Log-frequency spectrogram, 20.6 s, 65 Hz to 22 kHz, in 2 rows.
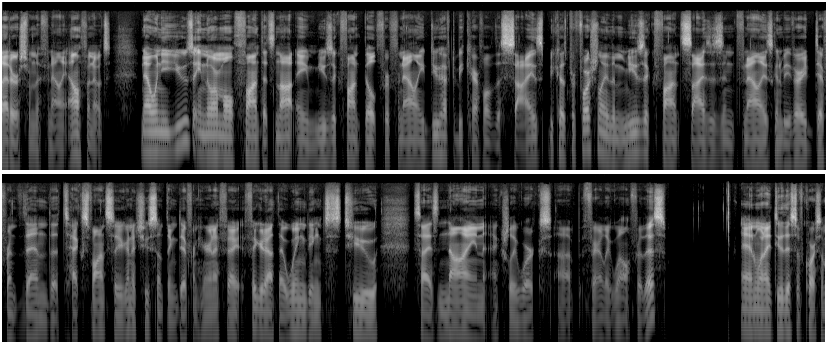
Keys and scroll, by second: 15.4 9.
